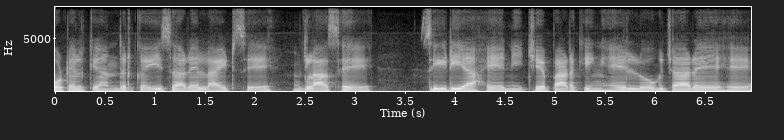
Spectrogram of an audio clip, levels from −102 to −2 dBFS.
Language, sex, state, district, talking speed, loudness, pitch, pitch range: Hindi, male, Odisha, Sambalpur, 155 wpm, -18 LUFS, 155 Hz, 150-160 Hz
